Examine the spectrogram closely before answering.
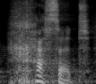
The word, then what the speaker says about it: chesed: It's the Hebrew word chesed, and that's one of the things I love about Hebrew is it gets in the back of the throat, chesed. You have to say it like that.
